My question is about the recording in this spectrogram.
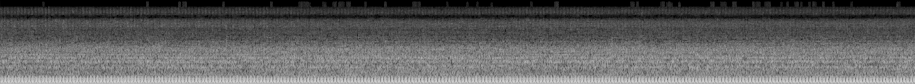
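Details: Troy-Bilt 8000 W electric-start generator just started ice cold on choke after months unused: steady even drone with smooth low throb, no misses or knocks; running healthy while warming up.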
